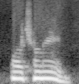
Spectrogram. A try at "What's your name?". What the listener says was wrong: What's your name? 여기서 what's 할 때요. 치읓 발음이 나는 것 같았거든요. 정확히 들리진 않았지만 치읓 발음보다는 그냥 쌍시옷, 그러니까 이 t가 없다고 그냥 생각하는 게 좋아요. 그냥 What's your name? What's your name?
